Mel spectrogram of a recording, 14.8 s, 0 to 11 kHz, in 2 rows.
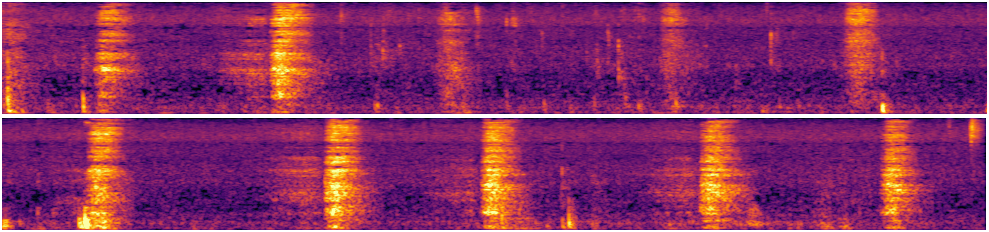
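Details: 14-year-old yellow Labrador retriever Mulan makes about ten short, forceful huffing bursts, weak attempts at coughing; attempted cough.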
